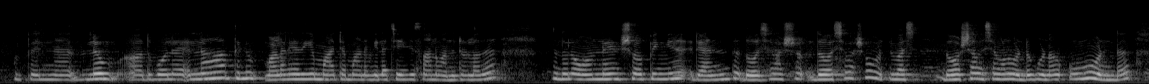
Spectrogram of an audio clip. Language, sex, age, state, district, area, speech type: Malayalam, female, 30-45, Kerala, Kollam, rural, spontaneous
